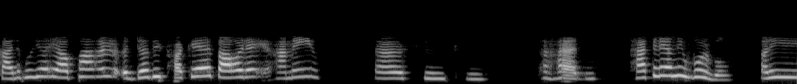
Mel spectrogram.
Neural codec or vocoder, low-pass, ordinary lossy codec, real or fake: codec, 16 kHz, 0.5 kbps, X-Codec, WavLM features, trained on Multilingual LibriSpeech; 3.6 kHz; none; fake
